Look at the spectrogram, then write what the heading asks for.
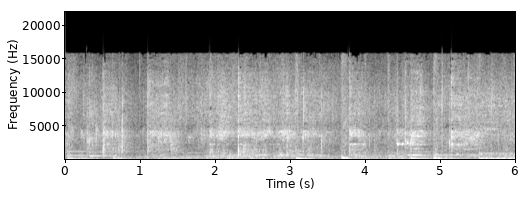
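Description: Chunks of ginger sizzling in hot oil in a wok, stirred with a metal wok ladle that scrapes and clicks against the pan now and then.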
